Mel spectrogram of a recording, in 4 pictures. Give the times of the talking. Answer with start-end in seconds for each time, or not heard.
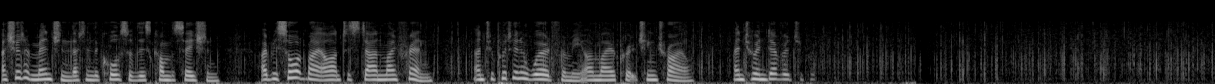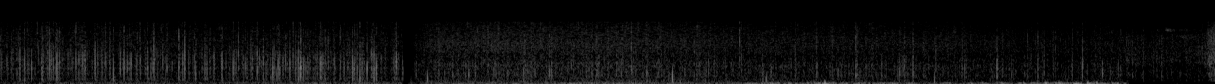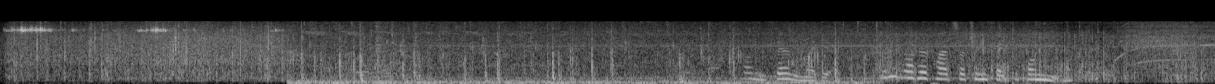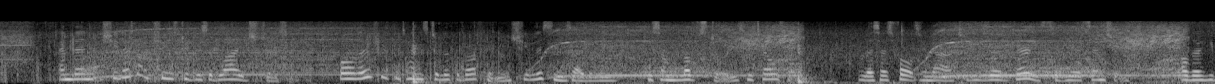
0.0-8.2, 31.7-35.0, 37.0-48.5.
